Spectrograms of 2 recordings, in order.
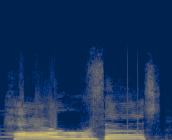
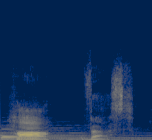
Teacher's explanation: can you cut out the r don't sing in r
